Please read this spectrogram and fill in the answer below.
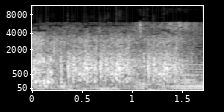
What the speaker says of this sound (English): He is shot in the head.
